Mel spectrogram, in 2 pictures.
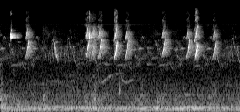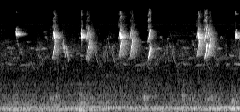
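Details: Female saffron finch calling to warm up the male, with dense bright chirps and thin high whistles in quick irregular runs, faint low hum in the background.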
